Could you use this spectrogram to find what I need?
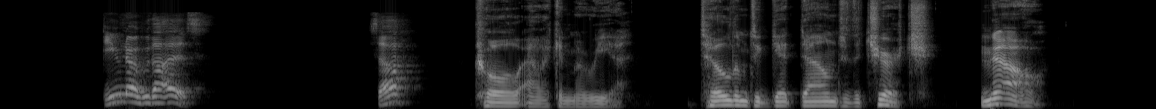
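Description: A man speaks in a low, strained voice in short bursts.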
